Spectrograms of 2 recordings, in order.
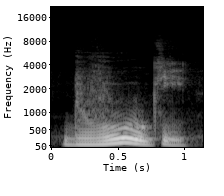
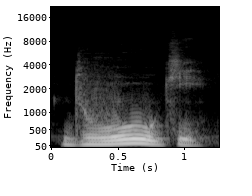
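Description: The two takes are said the same way.

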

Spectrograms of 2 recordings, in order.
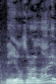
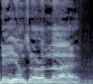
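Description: First: It is spoken in a polite Canadian accent. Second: It is spoken in a New York accent. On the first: "maybe you have an accent from Canada and you're very polite" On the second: "maybe you have a New York accent and you say"

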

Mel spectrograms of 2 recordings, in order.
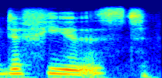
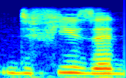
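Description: First: The ending adds no extra syllable. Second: The ending is said as an extra syllable. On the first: The speaker calls it right. "but we just say diffused" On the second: The speaker calls it wrong. "we don't pronounce it like diffused"

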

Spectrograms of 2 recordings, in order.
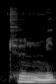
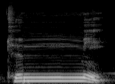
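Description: First: A clear n is heard before the m. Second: The n merges into a doubled m. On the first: The speaker calls it wrong. "Tün mi demiyoruz. Tün mi değil" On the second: The speaker calls it right. "Tüm mi şeklinde yapıyoruz"

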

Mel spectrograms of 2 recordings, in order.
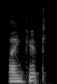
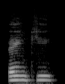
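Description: First: It is said with the L and T sounds. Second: It is said without the L and T sounds. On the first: The speaker calls it right. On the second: The speaker calls it wrong.

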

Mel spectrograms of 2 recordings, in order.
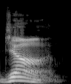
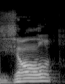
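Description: First: The name is said to sound like 'John'. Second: The name is said with a French pronunciation. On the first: "We pronounce it John" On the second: "by being French, it's Jean"

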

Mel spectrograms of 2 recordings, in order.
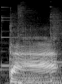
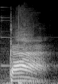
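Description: First: The tone dips down then comes up. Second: The tone goes up slightly higher. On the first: "giống cái dấu hỏi" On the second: "tiếng nó sẽ lên cao một chút"

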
